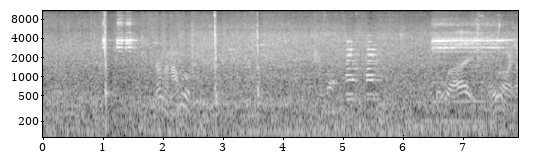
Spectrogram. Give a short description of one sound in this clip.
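A knife chops through crackling roast pork with sharp knocks.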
